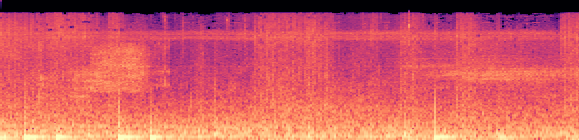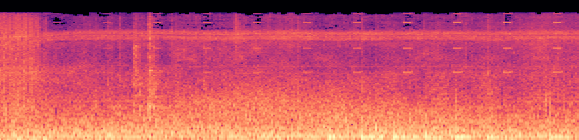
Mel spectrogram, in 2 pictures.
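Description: Muffled gunshots thud repeatedly.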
